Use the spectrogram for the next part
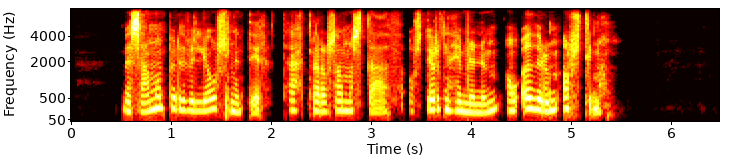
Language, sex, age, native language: Icelandic, female, 20-29, Icelandic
